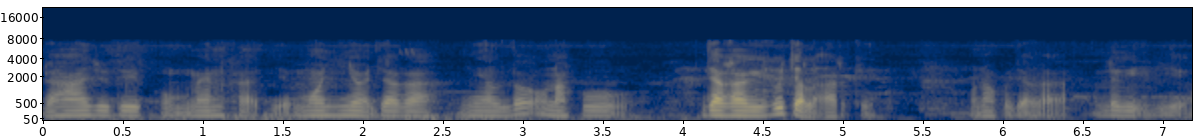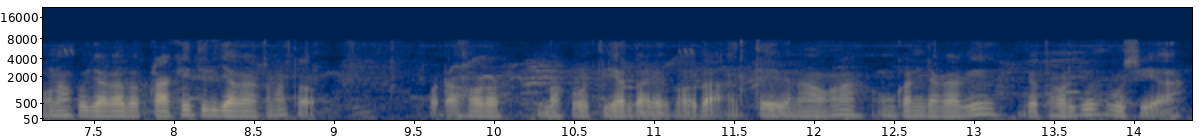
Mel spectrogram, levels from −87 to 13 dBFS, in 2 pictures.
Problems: background sounds at intervals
